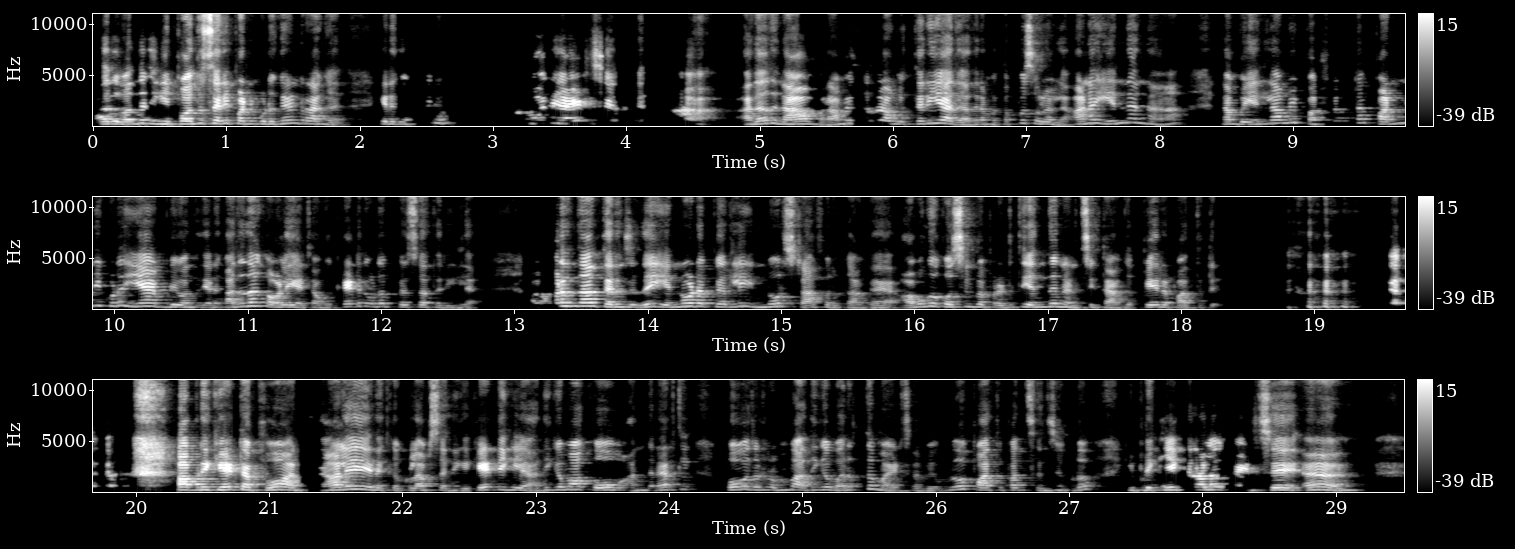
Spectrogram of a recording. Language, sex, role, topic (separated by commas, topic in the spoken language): Tamil, female, guest, தினமும் கவனமாக இருக்க மனப் பழக்கத்தை நீங்கள் எப்படி உருவாக்கினீர்கள்?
